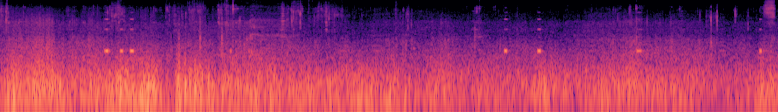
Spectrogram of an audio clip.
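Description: Steady wind buffets the microphone out in an open harvest field, a continuous low rumble of gusts that swells and dips for the whole stretch with no voices.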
